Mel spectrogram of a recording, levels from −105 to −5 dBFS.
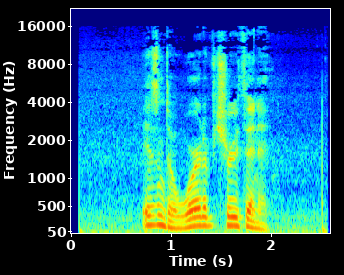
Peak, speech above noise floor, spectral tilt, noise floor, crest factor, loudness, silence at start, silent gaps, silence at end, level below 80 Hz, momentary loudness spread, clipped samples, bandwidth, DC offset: -12 dBFS; 22 dB; -5.5 dB/octave; -49 dBFS; 18 dB; -28 LUFS; 0.1 s; none; 0 s; -52 dBFS; 8 LU; under 0.1%; 16 kHz; under 0.1%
